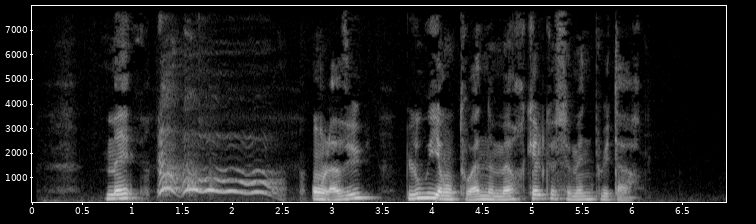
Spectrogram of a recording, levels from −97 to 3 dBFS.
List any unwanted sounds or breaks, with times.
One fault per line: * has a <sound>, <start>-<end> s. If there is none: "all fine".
* has a bark, 1.2-2.6 s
